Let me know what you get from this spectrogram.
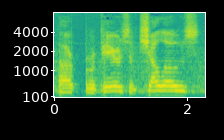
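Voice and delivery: normal talking voice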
